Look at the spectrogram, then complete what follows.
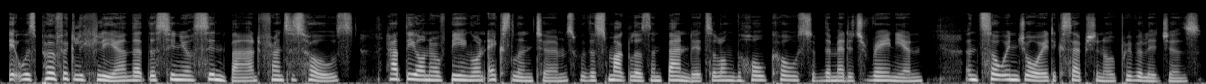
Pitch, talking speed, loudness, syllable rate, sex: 190 Hz, 175 wpm, -19 LUFS, 5.1 syllables/s, female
